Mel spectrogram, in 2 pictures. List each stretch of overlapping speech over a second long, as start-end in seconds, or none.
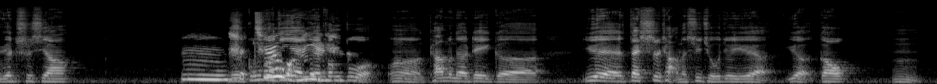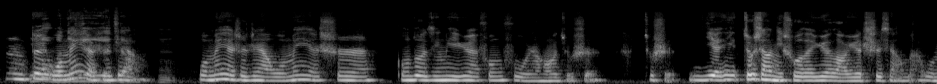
2.3-3.6, 9.6-10.9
